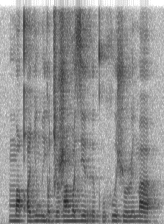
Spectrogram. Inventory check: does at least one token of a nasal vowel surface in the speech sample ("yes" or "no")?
no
